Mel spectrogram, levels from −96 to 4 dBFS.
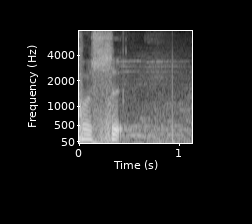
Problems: constant background noise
